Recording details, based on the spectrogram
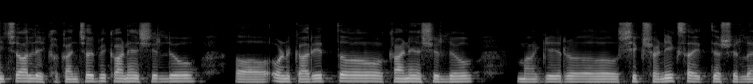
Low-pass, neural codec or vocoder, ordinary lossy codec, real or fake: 7.2 kHz; codec, 16 kHz, 4 kbps, X-Codec, HuBERT features, trained on LibriSpeech; none; fake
